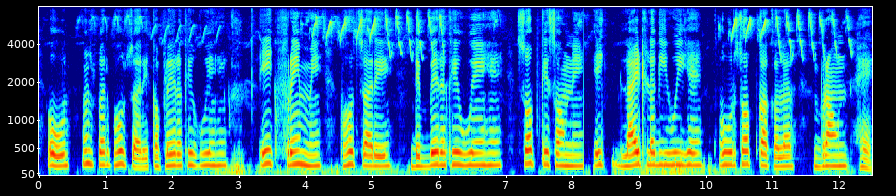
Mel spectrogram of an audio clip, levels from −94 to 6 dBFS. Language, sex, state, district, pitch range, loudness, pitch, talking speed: Bhojpuri, male, Uttar Pradesh, Gorakhpur, 185-215 Hz, -17 LUFS, 205 Hz, 155 wpm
